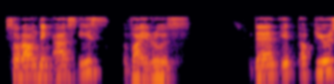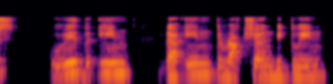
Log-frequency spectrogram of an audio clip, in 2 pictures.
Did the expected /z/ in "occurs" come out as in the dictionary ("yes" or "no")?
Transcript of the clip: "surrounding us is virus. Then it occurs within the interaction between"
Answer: no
